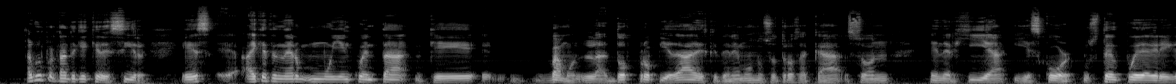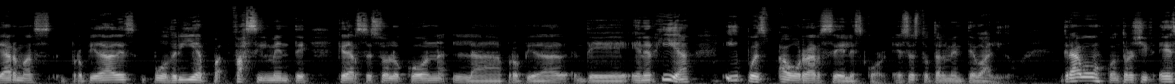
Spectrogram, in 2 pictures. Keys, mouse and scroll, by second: 13.1 Escape, 18.2 ctrl+shift+s.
